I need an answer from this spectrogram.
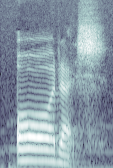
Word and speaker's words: horas: Whenever you have an H in front of any word, you're not going to pronounce it. For example, horas. In horas, you don't say horas, you say horas, because you're not pronouncing the H, because the H is silent.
